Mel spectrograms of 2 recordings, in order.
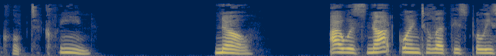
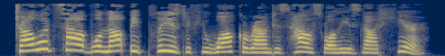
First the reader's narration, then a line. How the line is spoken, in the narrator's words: I called out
